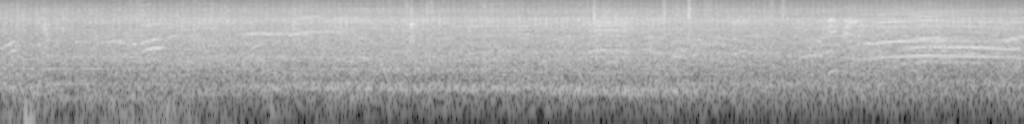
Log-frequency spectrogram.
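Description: Crowd noise: many overlapping voices over a steady din. Near the end come a few longer, drawn-out raised voices.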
